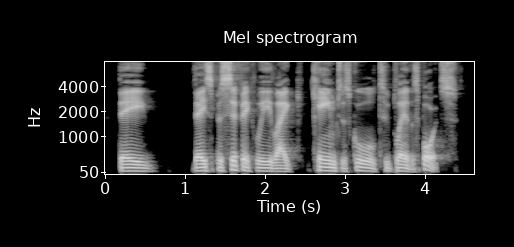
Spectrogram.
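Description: A man with an American accent speaks at a moderate pace in a very deep, low voice, captured with a dry, close sound and no echo. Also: very clean recording, silent background. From New York City. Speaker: sports commentator and TV host. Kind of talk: casual interview chat.

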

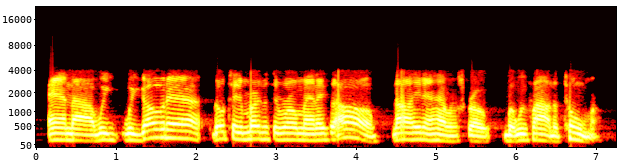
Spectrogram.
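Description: A man speaks with a Georgia accent. His pitch is fairly high, with ordinary pitch variation. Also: moderate pace, hardly any pauses, very even loudness. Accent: Southern US (Georgia). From US South, Bainbridge, Georgia. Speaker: high school coach and author. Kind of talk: casual interview, personal testimony.

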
